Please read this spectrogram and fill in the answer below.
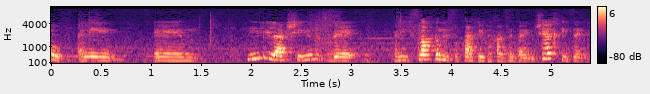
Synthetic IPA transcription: uvani | em | t̪nilileaʃivve̞ | aniismaχɡamlesḁχekit̪aχalzebaemʃe̞χkize

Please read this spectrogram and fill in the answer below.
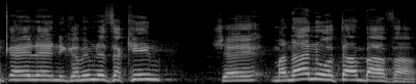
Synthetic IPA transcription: mkaele̞niɡamimnezakim | ʃemananuotambeavaʁ

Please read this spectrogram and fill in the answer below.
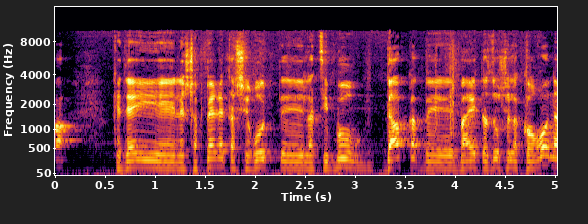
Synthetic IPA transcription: a | ke̞de̞jle̞ʃape̞ʁe̞taʃiʁutlat͡sibuʁd̪afkabebaːjetazuʃe̞lako̞ʁo̞na

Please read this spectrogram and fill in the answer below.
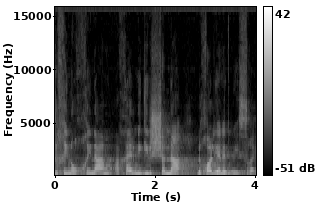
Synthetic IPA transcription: elχinuχːinamaχelmiɡilʃana | leχo̞ljele̞d̪beisʁaʔe

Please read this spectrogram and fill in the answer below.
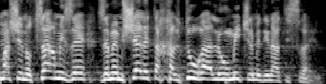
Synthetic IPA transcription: maʃeno̞t͡saʁmize̞zememʃelet̪akalt̪uʁaːleumitʃelme̞d̪inat̪isʁa̰ʔḛl

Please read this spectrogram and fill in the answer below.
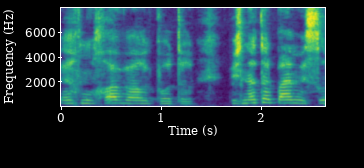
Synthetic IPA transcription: ʔeχmuχavaʁipoteʁb̥eʃnatalpaĩmveːsʁ

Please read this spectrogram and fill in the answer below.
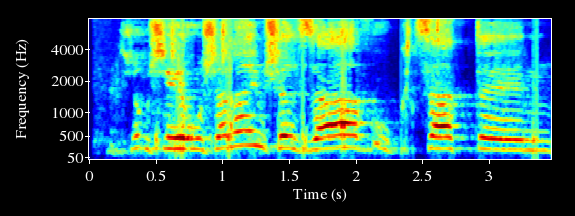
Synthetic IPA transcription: miʃumʃejeʁuʃalaimʃelzaʔavhukt͡sat̪e

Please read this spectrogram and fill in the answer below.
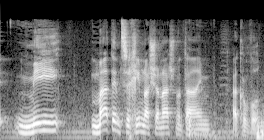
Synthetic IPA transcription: mi | maat̪emt͡sʁiχimlaʃanaʃnat̪aim | ha̰kʁovo̰t̪

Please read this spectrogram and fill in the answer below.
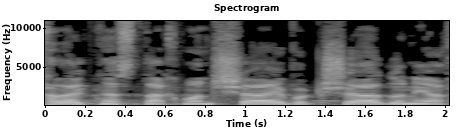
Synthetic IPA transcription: avelknast̪naχmanʃajvakʃad̪onia

